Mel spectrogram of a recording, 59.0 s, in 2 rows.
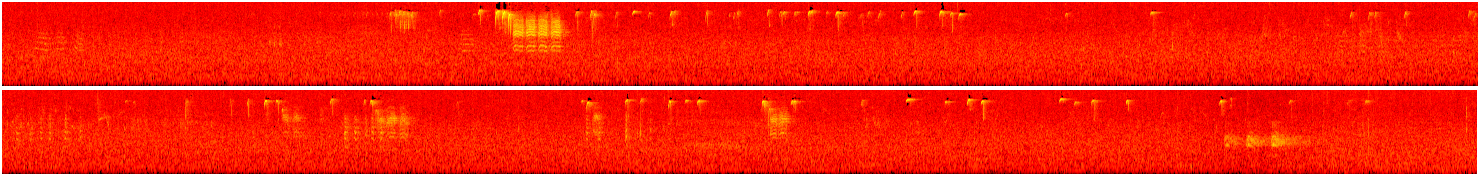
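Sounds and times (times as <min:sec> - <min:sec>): steady background noise: 0:00.0 - 0:59.0
wavering bird call: 0:09.2 - 0:11.4.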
